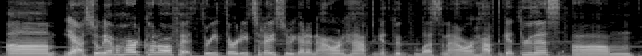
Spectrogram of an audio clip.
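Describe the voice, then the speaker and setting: A hoarse woman streamer in a casual livestream chat, rambling with lots of fillers and swearing. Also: mid-range voice, quick pace, sharp tone. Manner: rambling, filler-heavy and profane, breaks into laughter. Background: faint background music.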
